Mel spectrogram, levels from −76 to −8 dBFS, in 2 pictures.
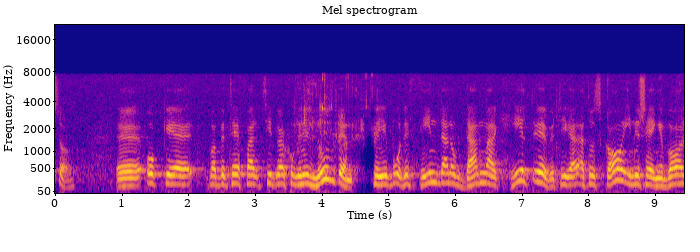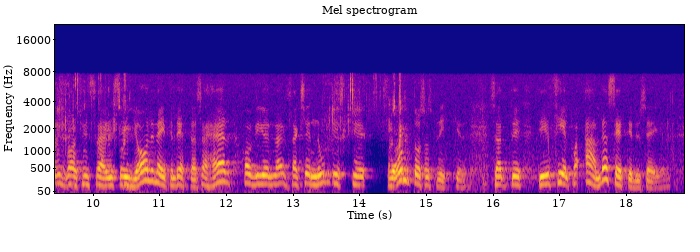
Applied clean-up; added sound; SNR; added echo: neural mask model Resemble Enhance denoiser.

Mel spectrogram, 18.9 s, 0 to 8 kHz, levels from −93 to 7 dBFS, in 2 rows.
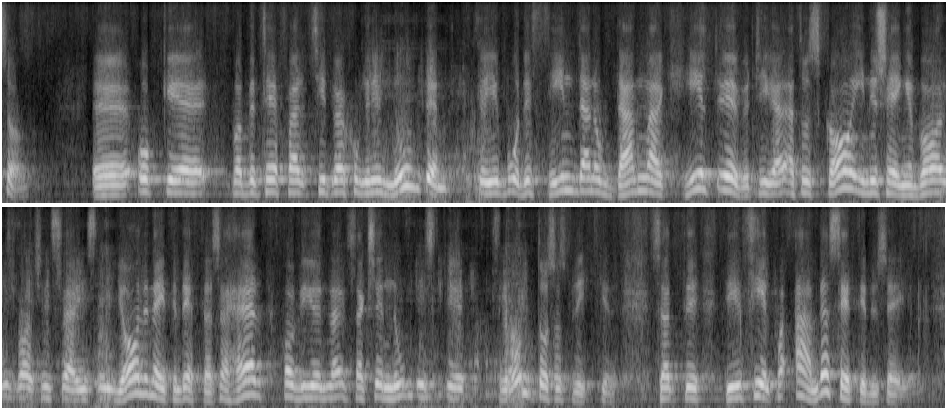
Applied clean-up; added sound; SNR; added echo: neural separator model SepFormer DNS4.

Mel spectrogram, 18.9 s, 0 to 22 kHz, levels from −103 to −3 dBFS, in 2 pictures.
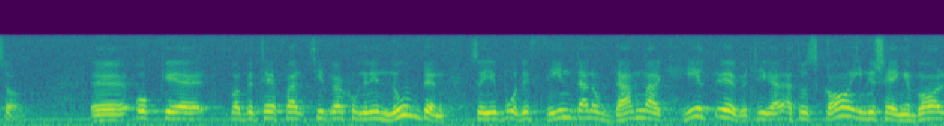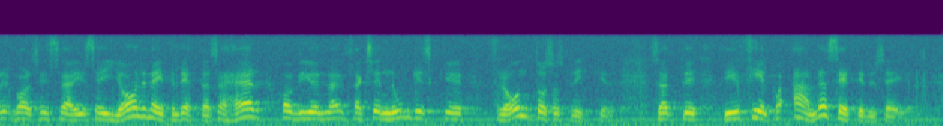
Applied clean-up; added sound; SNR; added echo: none; none; none; none.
